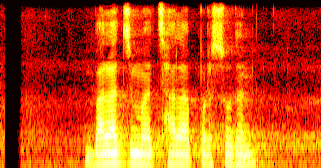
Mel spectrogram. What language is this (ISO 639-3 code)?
nep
